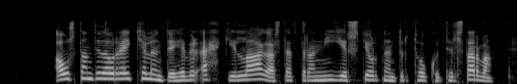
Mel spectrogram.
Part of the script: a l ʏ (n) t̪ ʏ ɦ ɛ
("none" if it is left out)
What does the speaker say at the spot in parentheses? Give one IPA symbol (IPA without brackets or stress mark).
n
